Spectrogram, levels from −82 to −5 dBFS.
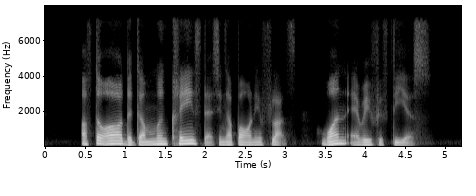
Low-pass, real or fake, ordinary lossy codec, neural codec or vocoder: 7.2 kHz; fake; none; codec, 24 kHz, 0.9 kbps, WavTokenizer, large speech release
